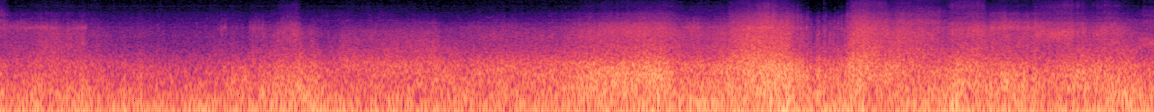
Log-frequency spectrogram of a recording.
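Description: Airflow buffeting an action camera's microphone in paraglider flight: a loud, steady low rumble that swells for a few seconds past the middle.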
